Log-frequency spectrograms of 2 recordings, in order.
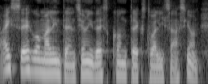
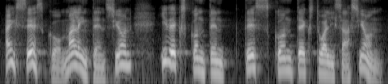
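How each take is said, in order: First: Said in the usual way. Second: Slow, much higher, every word stretched out; leaning hard on "sesgo" and "mala intención" to mock the critic; mocking emphatic read. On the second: First reading of critic's message. (leído con énfasis burlón y lento)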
